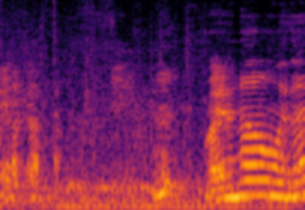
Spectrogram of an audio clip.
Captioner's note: laughter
